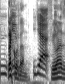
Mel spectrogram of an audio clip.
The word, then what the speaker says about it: recordando: but in the phrase you have time to roll your R's. Recordando.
